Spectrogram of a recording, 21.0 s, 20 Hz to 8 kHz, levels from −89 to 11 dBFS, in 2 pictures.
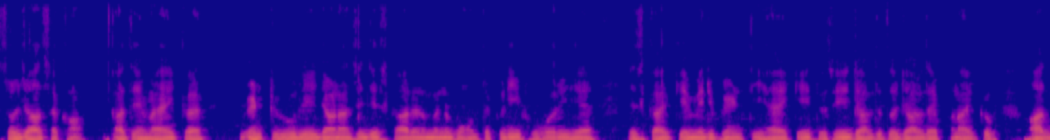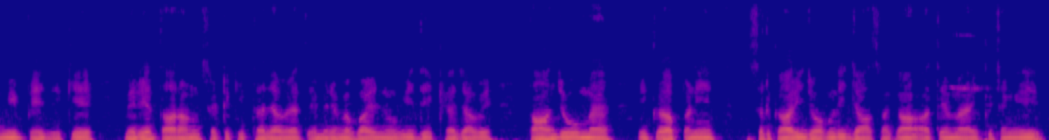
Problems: none marked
